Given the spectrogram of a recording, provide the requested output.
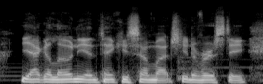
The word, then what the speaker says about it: Jagiellonian: at Yag How do I pronounce that university name? Jagiellonian. Jagiellonian, thank you so much, University in Krakow, Poland.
